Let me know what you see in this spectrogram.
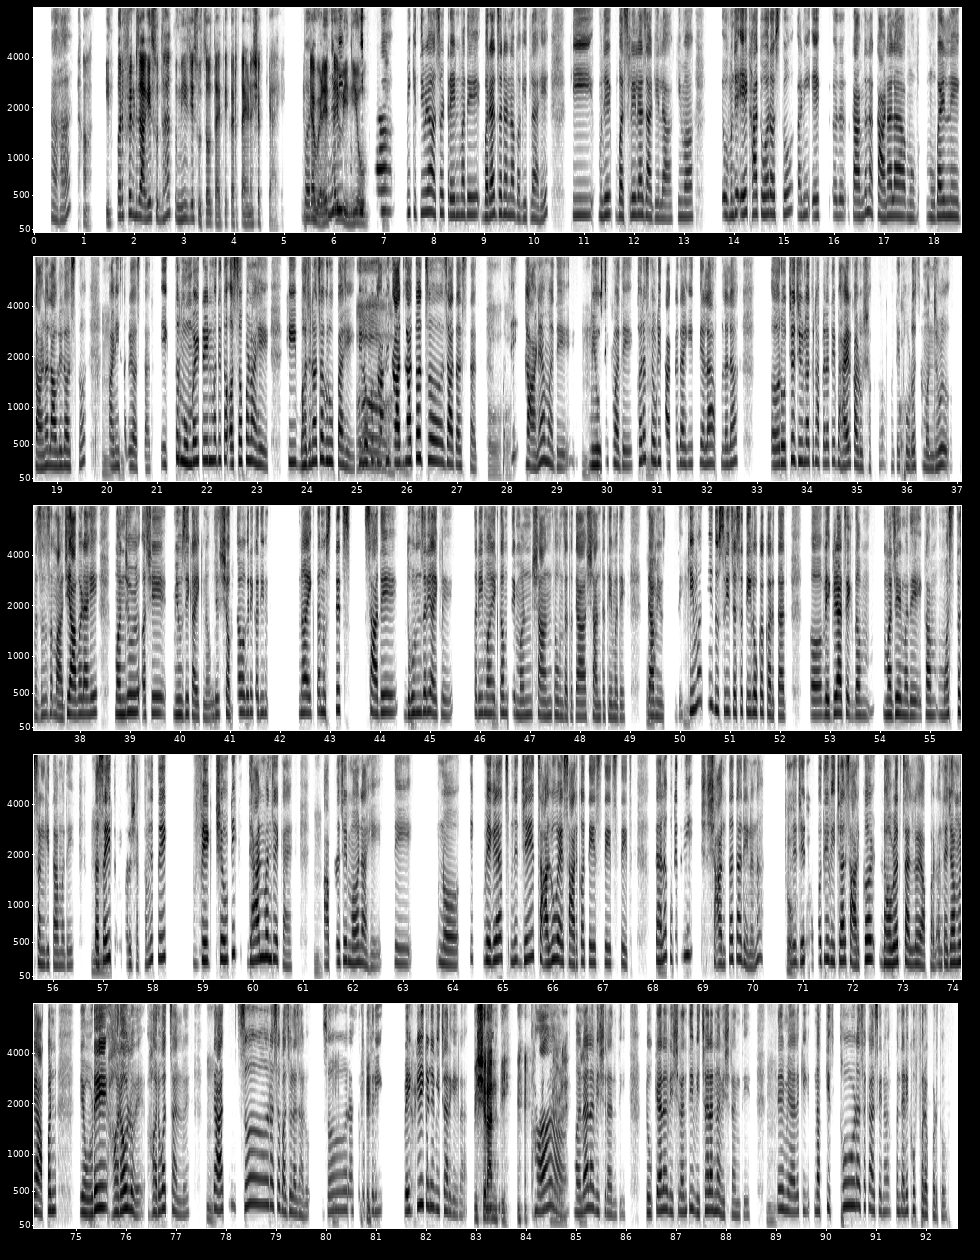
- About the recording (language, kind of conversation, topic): Marathi, podcast, ध्यानासाठी शांत जागा उपलब्ध नसेल तर तुम्ही काय करता?
- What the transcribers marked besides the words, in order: in English: "ग्रुप"; in English: "म्युझिक"; tapping; in English: "म्युझिक"; in English: "म्युझिक"; other noise; chuckle; chuckle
